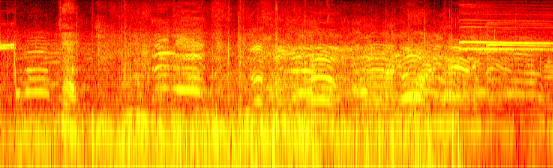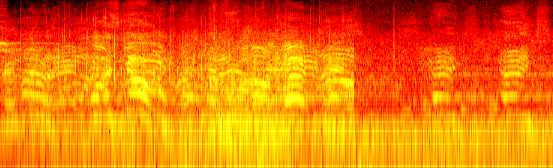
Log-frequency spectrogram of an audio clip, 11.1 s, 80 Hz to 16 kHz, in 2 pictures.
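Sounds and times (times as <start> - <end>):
dense busy background sound: 0.0 - 11.0.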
